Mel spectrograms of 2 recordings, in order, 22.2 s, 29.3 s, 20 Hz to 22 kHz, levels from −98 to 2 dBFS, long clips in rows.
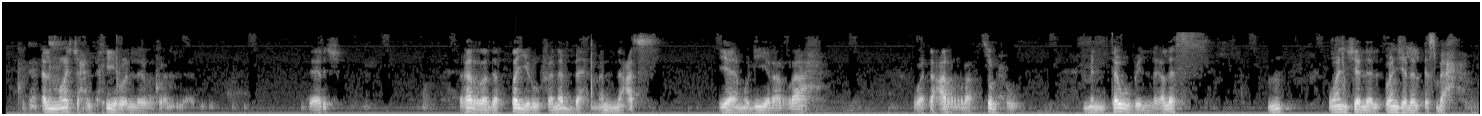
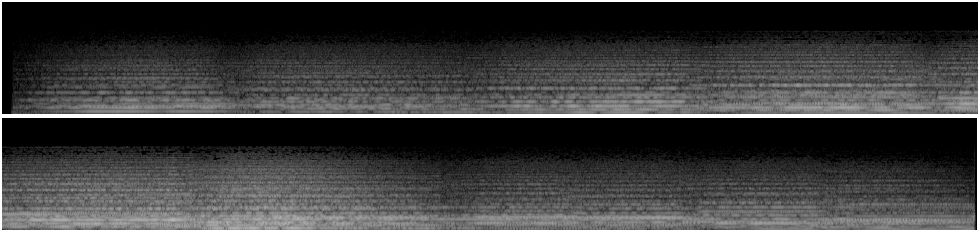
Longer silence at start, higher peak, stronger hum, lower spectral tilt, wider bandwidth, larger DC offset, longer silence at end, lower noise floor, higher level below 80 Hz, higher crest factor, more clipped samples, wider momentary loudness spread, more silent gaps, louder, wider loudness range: about the same, 0.25 s vs 0.25 s; first, 0 dBFS vs -20 dBFS; neither; first, -8 dB/octave vs -6 dB/octave; about the same, 7.2 kHz vs 7.6 kHz; neither; about the same, 0.05 s vs 0.05 s; second, -47 dBFS vs -62 dBFS; first, -42 dBFS vs -58 dBFS; about the same, 20 dB vs 20 dB; neither; about the same, 18 LU vs 16 LU; neither; first, -19 LUFS vs -39 LUFS; second, 11 LU vs 15 LU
